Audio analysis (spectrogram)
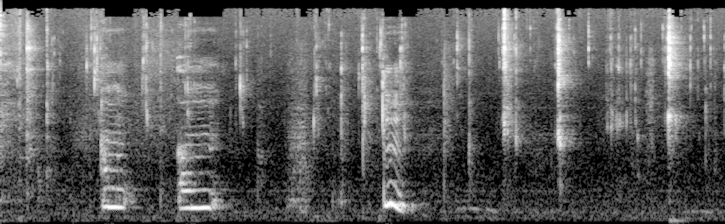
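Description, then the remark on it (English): Crunchy chewing of raw broccoli, with a few loud crunching bites early on followed by softer, scattered crackles and clicks as the chewing continues. “Yes, that's broccoli. Do you like this part? I eat that part and the crunchy part.”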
